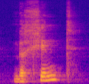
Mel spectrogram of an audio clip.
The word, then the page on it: begint: /bə.ˈɣɪnt/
